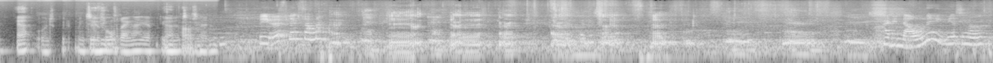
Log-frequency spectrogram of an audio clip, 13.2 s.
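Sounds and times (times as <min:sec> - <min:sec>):
speech: 0:00.2 - 0:11.0, 0:11.8 - 0:13.2
pigs grunting and snorting in a pen: 0:04.3 - 0:12.4.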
